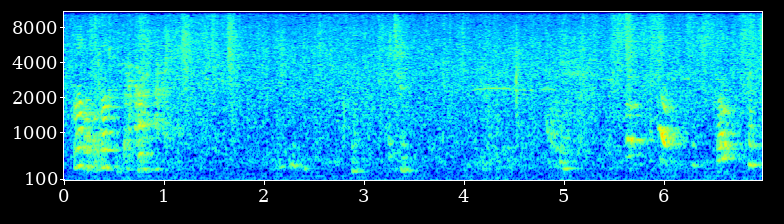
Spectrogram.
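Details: Two-and-a-half-week-old Australian Shepherd pups from the litter of Poppy and Dublin squeal in short thin whines, clustered at the opening and again around five to seven seconds, with quieter gaps and a low steady hum between.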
